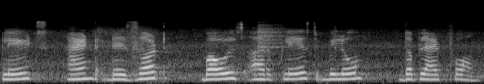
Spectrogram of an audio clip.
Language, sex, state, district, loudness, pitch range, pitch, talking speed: English, female, Telangana, Hyderabad, -18 LUFS, 235-260 Hz, 240 Hz, 110 wpm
